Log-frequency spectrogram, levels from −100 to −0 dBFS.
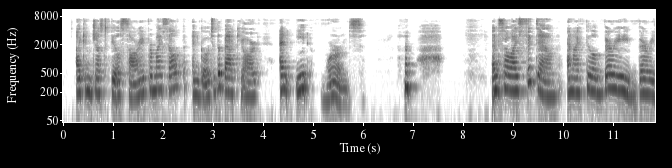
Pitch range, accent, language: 160-215 Hz, American, English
